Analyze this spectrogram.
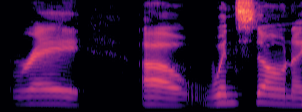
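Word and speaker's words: Ray Winstone: Even the boss battle with Ray, Winstone, I think.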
